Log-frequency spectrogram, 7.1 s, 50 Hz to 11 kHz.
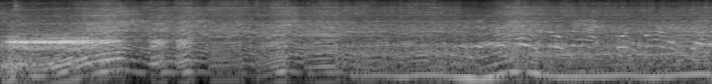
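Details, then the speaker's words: Vintage black-top Husqvarna 50 chainsaw (50cc), unrun about 15 years, 80 PSI compression, cold start attempt: sputters and surges unevenly, never picks up cleanly; weak rings suspected, can't pull full fuel; rings possibly stuck from sitting. "Sounds like it's trying, but I think the rings are just so weak. It can't pull full fuel up."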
